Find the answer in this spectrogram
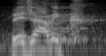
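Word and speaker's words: Reykjavík: ये पढ़ के बताओ रेजाविक यहां साइलेंट है आपका के साइलेंट है रेजाविक देजाऊ रेजाऊ रेजाविक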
